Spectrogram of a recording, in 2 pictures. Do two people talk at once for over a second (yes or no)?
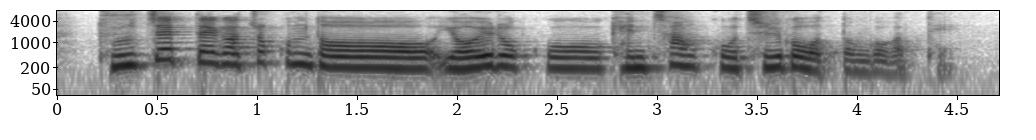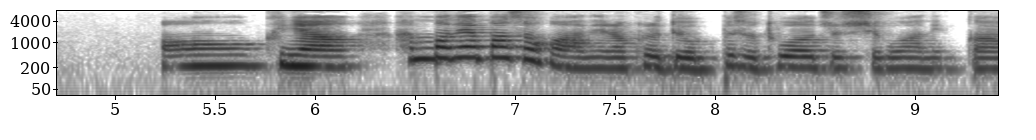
no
